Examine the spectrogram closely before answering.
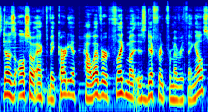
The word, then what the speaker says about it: Phlegma: cooldown sage does have another unique move called phlegma yes that is how it is pronounced this move is on a 45 second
